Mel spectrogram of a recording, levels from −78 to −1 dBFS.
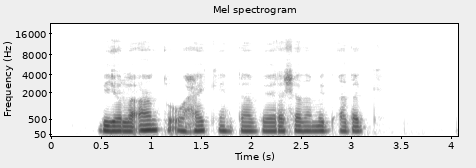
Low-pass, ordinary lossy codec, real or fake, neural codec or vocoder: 19.8 kHz; none; fake; vocoder, 44.1 kHz, 128 mel bands every 256 samples, BigVGAN v2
